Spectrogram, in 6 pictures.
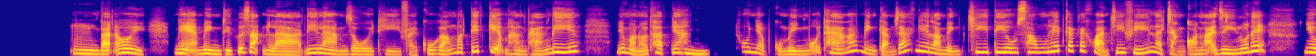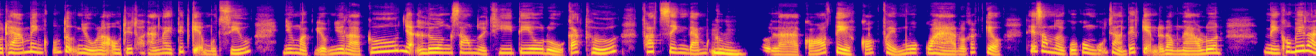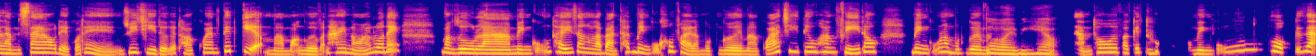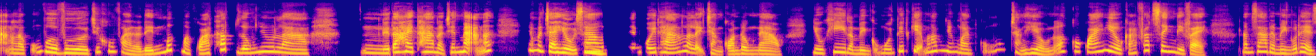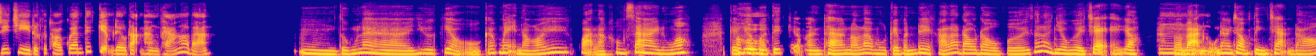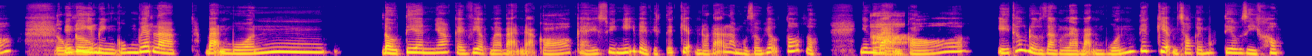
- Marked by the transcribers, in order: tapping; laughing while speaking: "Ừ"
- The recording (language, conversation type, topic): Vietnamese, advice, Làm sao để tiết kiệm đều đặn mỗi tháng?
